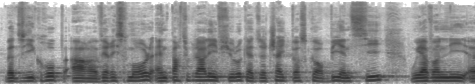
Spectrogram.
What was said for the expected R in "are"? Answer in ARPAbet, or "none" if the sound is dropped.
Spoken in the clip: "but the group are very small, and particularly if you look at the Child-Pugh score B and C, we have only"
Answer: R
